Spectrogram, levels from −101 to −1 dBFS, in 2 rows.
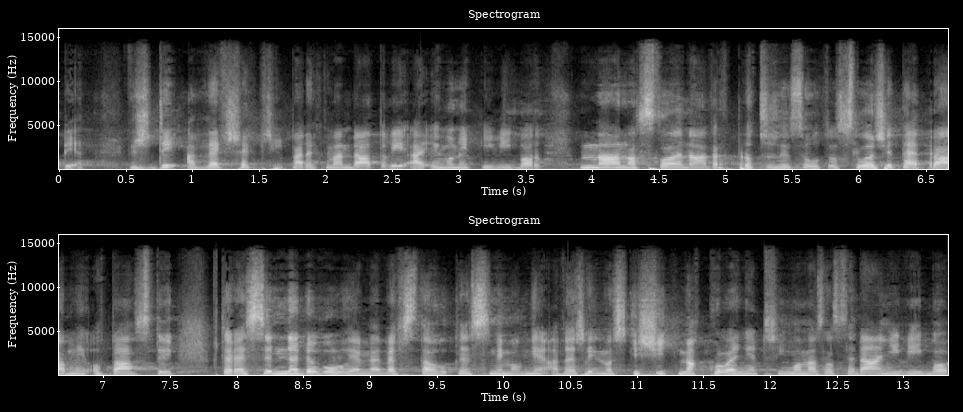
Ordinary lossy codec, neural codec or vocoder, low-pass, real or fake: AAC, 64 kbps; codec, 44.1 kHz, 2.6 kbps, SNAC; 14.4 kHz; fake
